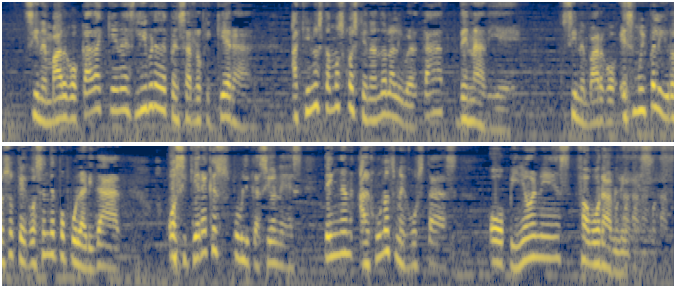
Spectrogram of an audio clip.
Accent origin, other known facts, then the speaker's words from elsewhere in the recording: Mexico; Imaginen la ironía de afirmar que los mexicanos, una minoría que somos perseguidos como latinos en Estados Unidos o a otros países en donde vamos, se nos trate de perseguir y discriminar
